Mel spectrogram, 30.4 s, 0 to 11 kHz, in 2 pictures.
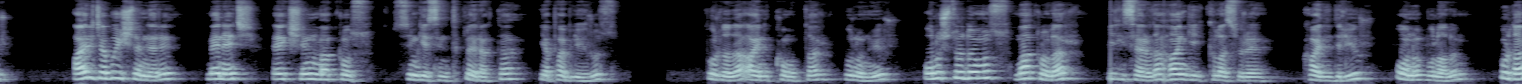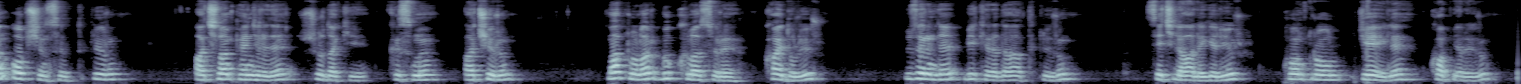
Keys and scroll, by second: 28.7 ctrl+c.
